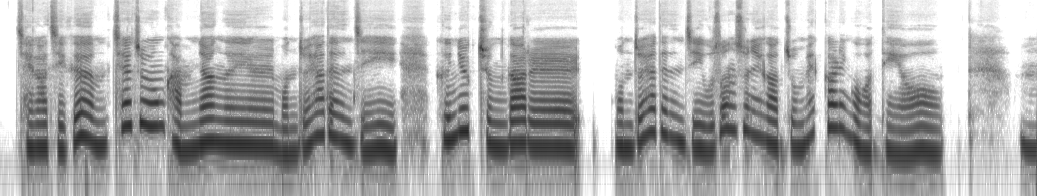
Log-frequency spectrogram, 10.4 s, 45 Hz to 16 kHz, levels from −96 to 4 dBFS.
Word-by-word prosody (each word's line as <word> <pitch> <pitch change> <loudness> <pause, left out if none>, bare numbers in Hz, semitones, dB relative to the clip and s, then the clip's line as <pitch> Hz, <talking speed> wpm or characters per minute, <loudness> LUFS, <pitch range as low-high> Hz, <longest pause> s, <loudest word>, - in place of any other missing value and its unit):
제가 195 -1 0
지금 210 +3 0
체중 370 - +3
감량을 210 - +2
먼저 175 +2 -2
해야 270 +5 0
되는지 200 -8 -1 0.3
근육 265 +7 0
증가를 200 -2 +2 0.3
먼저 195 +1 -1
해야 300 +3 +1
되는지 240 -10 -2
우선순위가 270 - -1
좀 195 +2 -2
헷갈린 345 +5 -1
것 225 -6 -1
같아요. 170 0 -3 0.8
음. 190 -3 -5
205 Hz, 245 characters per minute, -22 LUFS, 190-255 Hz, 0.8 s, 체중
